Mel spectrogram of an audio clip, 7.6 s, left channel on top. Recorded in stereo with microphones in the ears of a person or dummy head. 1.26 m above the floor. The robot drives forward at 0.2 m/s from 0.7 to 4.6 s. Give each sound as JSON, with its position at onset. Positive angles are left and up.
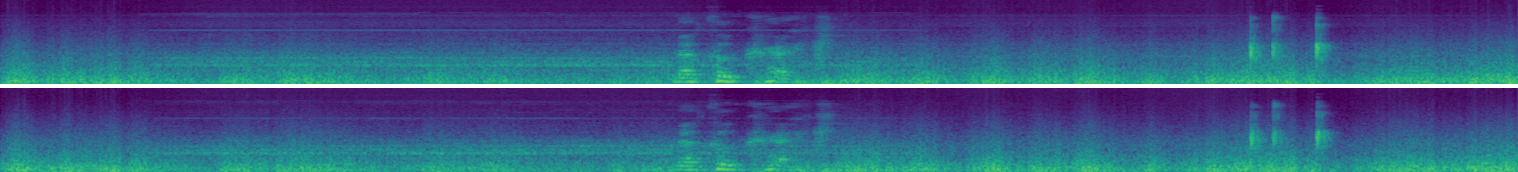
{"t": 3.4, "sound": "a crack", "side_deg": 40, "distance_m": 1.4}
